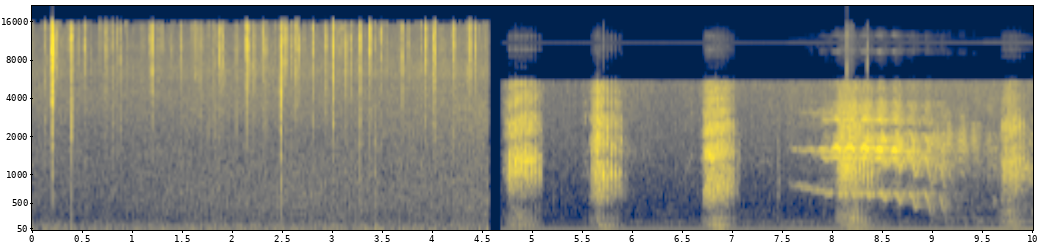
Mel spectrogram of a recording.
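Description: Steady rustling with scattered crackles, then a horse blows three short snorts and neighs, a loud whinny that falls in pitch and trails on.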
